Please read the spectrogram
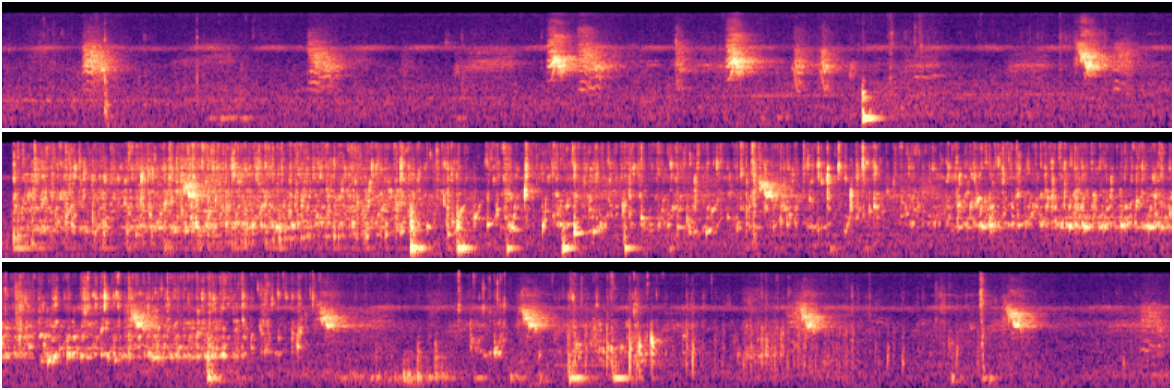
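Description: Buttermilk pressed by hand out of freshly churned butter, running and splashing into the churn pail for about seven seconds, starting near the middle. Small birds chirp throughout.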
